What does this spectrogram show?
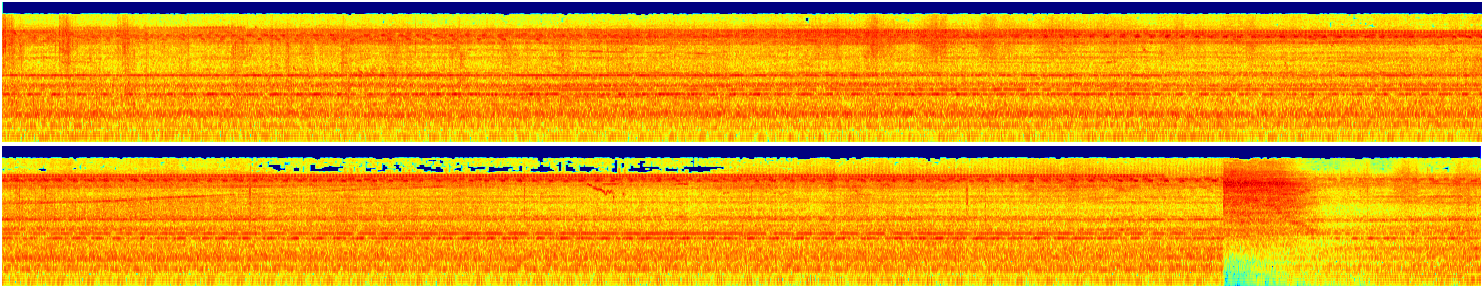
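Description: Diesel freight locomotives passing close by: Union Pacific units and a Norfolk Southern Central of Georgia heritage unit. Their engines run with a steady heavy rumble, and steady high-pitched squealing tones come from the wheels. The low rumble briefly drops out near the end.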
